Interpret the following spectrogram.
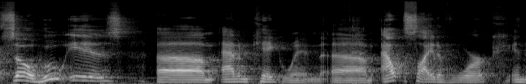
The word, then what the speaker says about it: Keigwin: We've got um Adam Keguin. Did I pronounce that correctly?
